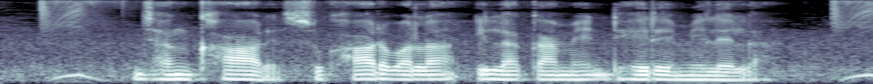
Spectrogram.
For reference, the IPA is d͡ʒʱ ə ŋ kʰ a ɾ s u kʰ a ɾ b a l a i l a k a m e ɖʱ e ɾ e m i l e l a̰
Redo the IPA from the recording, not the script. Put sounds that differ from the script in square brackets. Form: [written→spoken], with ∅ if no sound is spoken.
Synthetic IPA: d͡ʒʱ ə ŋ kʰ a ɾ s u kʰ a ɾ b a l a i l a k a m e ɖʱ e ɾ e m i l e l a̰

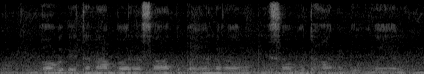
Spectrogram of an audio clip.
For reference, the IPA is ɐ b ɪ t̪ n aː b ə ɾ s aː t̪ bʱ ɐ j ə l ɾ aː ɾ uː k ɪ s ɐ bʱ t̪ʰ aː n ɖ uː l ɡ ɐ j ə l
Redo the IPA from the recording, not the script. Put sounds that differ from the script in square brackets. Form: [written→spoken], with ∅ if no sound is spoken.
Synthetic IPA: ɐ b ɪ t̪ n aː b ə ɾ s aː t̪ bʱ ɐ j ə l ɾ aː ɾ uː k [ɪ→i] s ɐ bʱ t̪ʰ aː n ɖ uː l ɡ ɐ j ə l

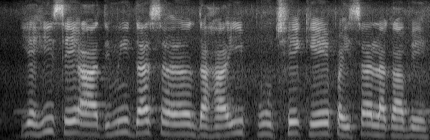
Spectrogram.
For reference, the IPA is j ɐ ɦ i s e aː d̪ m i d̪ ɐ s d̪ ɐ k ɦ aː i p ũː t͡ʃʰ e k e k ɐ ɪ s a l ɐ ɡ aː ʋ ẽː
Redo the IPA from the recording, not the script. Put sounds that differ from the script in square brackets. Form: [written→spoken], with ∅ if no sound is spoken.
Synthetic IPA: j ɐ ɦ i s e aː d̪ m i d̪ ɐ s d̪ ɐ [k→∅] ɦ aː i p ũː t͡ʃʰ e k e [k→p] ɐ ɪ s a l ɐ ɡ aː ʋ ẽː

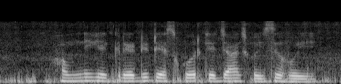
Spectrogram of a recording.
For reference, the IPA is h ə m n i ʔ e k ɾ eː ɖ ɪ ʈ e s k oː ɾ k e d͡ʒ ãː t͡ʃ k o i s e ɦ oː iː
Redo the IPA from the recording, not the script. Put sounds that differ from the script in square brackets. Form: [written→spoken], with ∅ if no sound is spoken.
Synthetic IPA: h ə m n i [ʔ→k] e k ɾ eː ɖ ɪ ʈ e s k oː ɾ k e d͡ʒ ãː t͡ʃ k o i s e ɦ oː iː

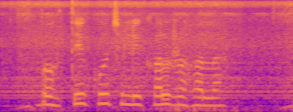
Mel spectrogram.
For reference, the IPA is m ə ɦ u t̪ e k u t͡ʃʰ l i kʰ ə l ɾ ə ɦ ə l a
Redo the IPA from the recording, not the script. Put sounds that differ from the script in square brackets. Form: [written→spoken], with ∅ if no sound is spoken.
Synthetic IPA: [m→b] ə ɦ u t̪ e k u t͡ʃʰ l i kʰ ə l ɾ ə ɦ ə l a

